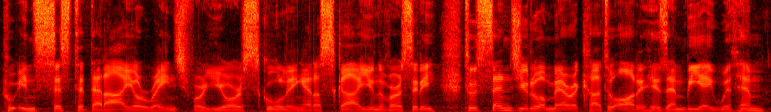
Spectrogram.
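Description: A man playing a powerful, composed older businessman and father in an audio drama, speaking in a measured, formal way. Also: fairly low pitch, a bit bright, a little hiss or hum, close to an everyday voice. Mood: stern, betrayed. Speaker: actor in a podcast drama.

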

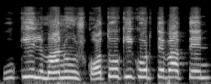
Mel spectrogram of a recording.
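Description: Woman voicing an excitable, nosy, timid errand man, higher-pitched. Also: normal speed, no echo, studio quality. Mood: curious. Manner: exclaiming, questioning, deferential.

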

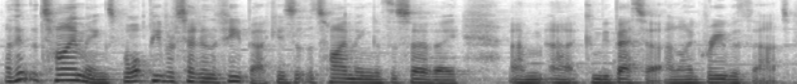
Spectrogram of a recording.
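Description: Man in his 60s talking thoughtfully in an interview, mid pitch, guitar music behind. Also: fast, creaky, a little mellow. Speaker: researcher interviewed about a project. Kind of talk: reflective interview answer. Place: small office indoors.

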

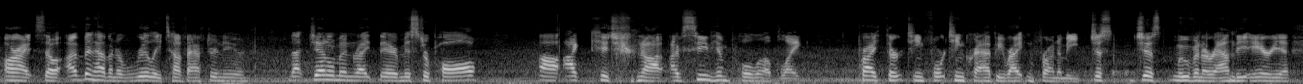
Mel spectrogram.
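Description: A young man, chatting casually to his viewers from a small boat on a lake, getting excited when fish bite. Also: high-pitched, moderate pace, background noise. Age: young adult. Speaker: fishing vlogger. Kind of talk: casual outdoor vlog commentary. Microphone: action camera on the boat.

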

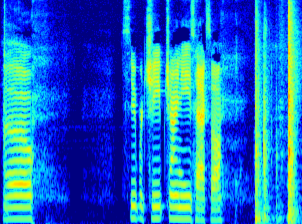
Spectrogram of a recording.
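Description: A man's voice: on the high side, very slow, vocal fry, background noise. Chatty man unboxing shop tools. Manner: relaxed, chatty, naming tools as he unpacks. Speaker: machine shop owner showing a tool haul. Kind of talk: casual chat to camera. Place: workshop bench, indoors.

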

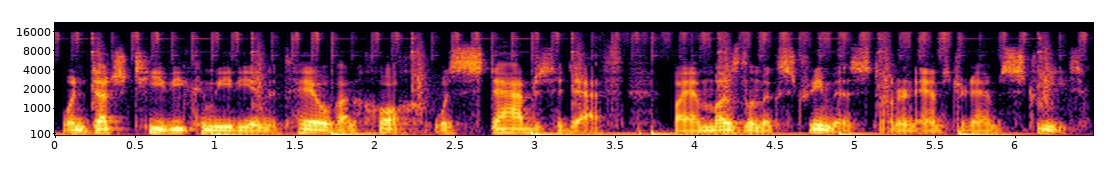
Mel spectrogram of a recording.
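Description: A male newspaper correspondent reading a scripted news report in a measured, even voice. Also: lowish voice, gravelly, soft background music.

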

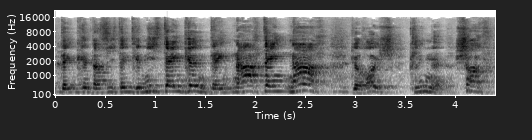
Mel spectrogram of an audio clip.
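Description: Guy acting out a freaked-out young dude running for his life, high strained voice, clipped gasping bits, echoey far-off stage sound. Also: a little slow, fairly bright tone. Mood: fearful. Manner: breathless clipped inner monologue, frantic. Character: panicked young man fleeing a beating. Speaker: actor. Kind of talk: stage monologue.

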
